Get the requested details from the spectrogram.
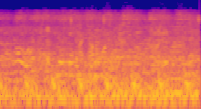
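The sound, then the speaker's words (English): Steady crowd hubbub at a street festival on Arthur Avenue in Little Italy in the Bronx. Many overlapping voices chatter at once in a dense, continuous wash of babble with no single speaker standing out, moderately loud. “As you make your way through the crowds, you just feel a sense of community.”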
